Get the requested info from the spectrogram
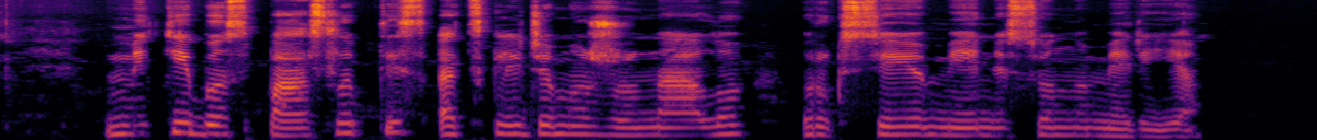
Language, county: Lithuanian, Tauragė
